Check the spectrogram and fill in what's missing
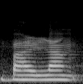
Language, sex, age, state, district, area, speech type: Bodo, female, 18-30, Assam, Kokrajhar, rural, read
